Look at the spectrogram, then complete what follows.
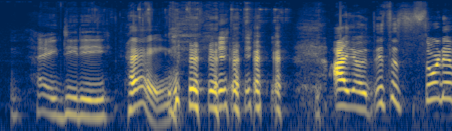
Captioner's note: women chuckle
